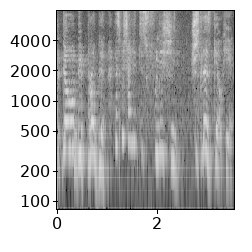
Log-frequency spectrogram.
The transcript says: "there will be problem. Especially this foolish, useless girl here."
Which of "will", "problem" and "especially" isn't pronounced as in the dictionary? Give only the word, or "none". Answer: none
